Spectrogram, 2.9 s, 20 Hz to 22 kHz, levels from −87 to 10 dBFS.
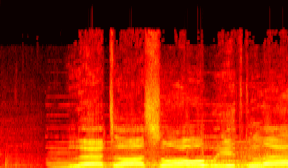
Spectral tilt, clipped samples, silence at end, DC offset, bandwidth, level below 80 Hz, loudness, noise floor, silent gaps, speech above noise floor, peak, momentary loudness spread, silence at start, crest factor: -3.5 dB/octave; under 0.1%; 0 s; under 0.1%; 18.5 kHz; -54 dBFS; -11 LUFS; -39 dBFS; none; 29 dB; 0 dBFS; 5 LU; 0.45 s; 12 dB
